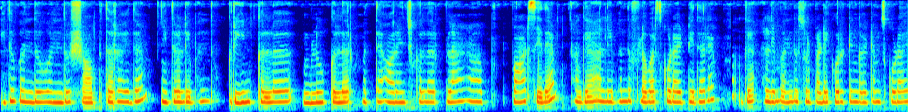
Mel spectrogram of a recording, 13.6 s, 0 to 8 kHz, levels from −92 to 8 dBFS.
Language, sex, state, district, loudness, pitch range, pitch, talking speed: Kannada, female, Karnataka, Dakshina Kannada, -17 LUFS, 270-290 Hz, 280 Hz, 125 wpm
